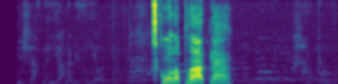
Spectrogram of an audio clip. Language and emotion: Russian, angry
